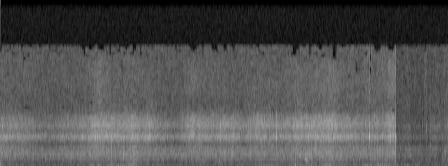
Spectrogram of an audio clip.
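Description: Wind noise on the microphone: a soft, unsteady rush with no distinct events.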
